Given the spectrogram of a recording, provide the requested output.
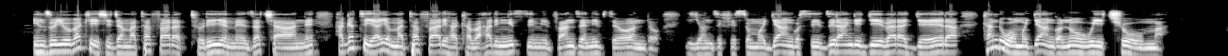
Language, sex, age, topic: Rundi, male, 25-35, education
